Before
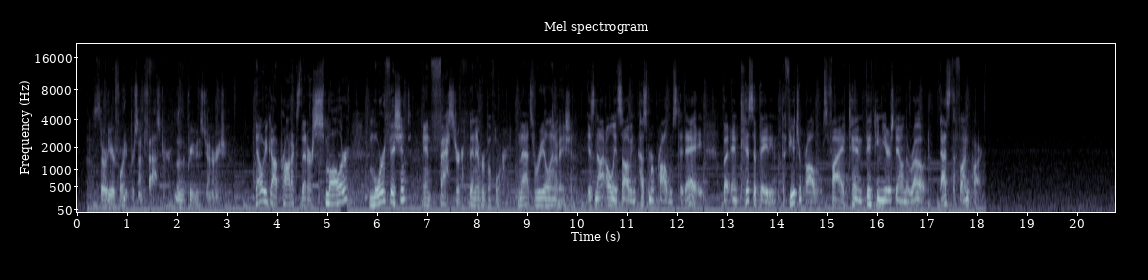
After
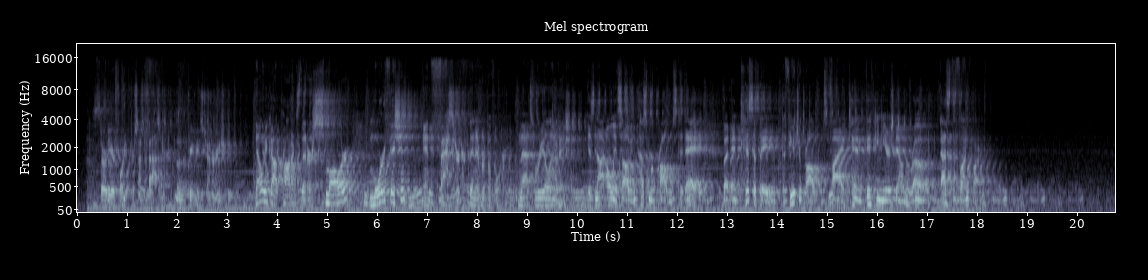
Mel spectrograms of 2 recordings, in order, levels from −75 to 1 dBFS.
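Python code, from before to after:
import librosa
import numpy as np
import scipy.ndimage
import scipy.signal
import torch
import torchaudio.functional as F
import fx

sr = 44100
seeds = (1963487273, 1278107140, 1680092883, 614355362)

y = fx.echo_split(x, sr, split_hz=400.0, low_ms=764, high_ms=122, feedback_pct=52, wet_db=-7)
y = y * 10.0 ** (1.0 / 20.0)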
